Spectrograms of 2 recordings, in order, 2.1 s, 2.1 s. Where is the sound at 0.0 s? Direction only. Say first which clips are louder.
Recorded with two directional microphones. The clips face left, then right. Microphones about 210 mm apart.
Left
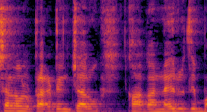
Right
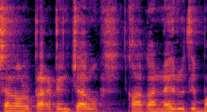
Right 5 dB; 40° right (ahead or behind).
